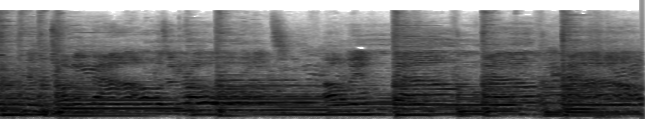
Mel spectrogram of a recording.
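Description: A man singing while strumming an acoustic guitar, in sung phrases over steady chords.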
